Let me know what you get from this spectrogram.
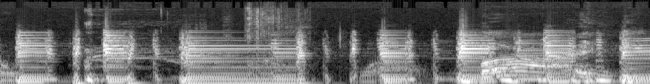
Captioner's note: laugh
